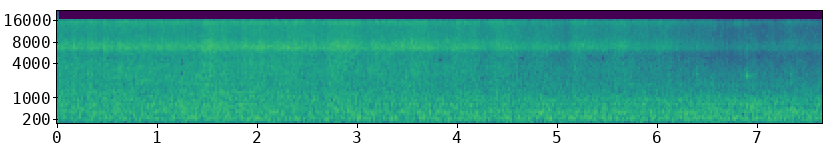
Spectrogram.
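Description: Poppy-seed and green-chilli paste frying in hot oil in a wok, sizzling steadily as a little water is poured in and stirred through. The sizzle slowly dies down.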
